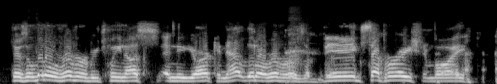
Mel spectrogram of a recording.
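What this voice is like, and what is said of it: New Jersey accent. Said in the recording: “To me, you're like a New Yorker ... I have that bad of a Jersey accent?”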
